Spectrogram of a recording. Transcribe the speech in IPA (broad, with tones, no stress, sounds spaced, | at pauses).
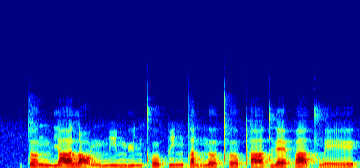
t̪ ɤ˥˩ ŋ n̪ j ä˧˥ l ɑ̰˨˩ ŋ m i˧˥ m y˧˥ n kʰ o˧ ʊ̯ p i˥ ŋ t̪ a˨ n n̪ ɤ˥˧ t̪ʰ ɤ˥˩ pʰ ä˧˥ t̪ ɥ ɛ˥˧ p ä˥˩ t̪ʰ w e˧˥ ɪ̯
